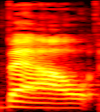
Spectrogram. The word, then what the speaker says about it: bau: Bow. B-A-U. – Yep. B-A-U. Okay. – But it's pronounced bow as yep. in the dumpling.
